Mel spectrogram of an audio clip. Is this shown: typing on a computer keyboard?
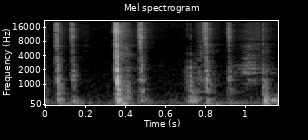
yes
